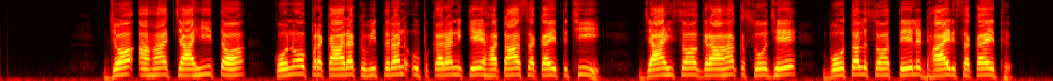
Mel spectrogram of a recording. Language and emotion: Maithili, neutral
